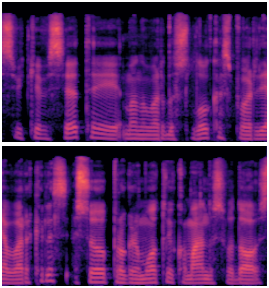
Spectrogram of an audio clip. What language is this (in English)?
Lithuanian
